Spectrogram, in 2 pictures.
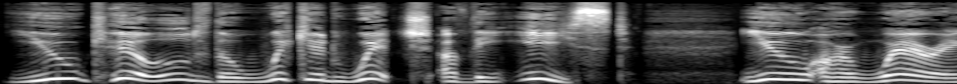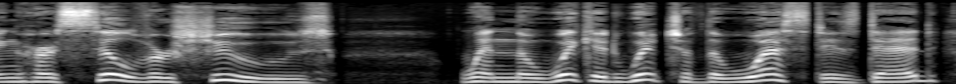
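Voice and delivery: loud, imposing statement; booming Oz. A narrator's reading. Oz credits Dorothy with the killing, booming. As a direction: boom it out with heavy stresses.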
